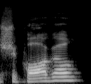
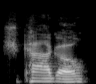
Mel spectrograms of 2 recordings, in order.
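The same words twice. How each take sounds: First: "Chicago" with a rounded "caw" in the middle; Chicawgo variant. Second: "Chicago" with an open "cah" in the middle; open-vowel variant. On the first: Actor listing how people say it, "Chicago" as "shi-KWAW-go". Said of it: "people who say it Chicago". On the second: Actor listing different ways, "Chicago" as "shi-KAH-go". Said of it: "all these different ways". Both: Shown as a demonstration.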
